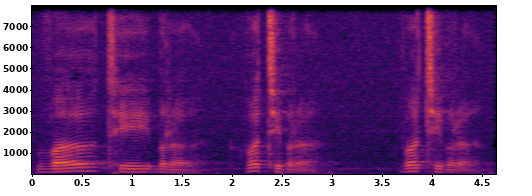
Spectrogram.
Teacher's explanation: Đốt sống thì số ít của nó thì là cái từ này các bạn nhé, các bạn đọc là vertebra, vertebra, vertebra. Trọng âm của từ này rơi vào âm đầu tiên, âm vơ trong từ vơ đũa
